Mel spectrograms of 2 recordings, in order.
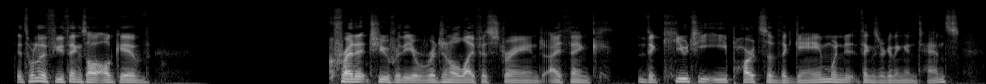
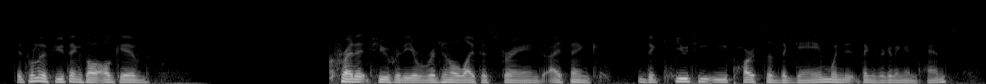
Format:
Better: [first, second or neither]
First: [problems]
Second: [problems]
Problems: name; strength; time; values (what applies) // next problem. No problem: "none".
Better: first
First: none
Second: muffled; very; fading above 1 kHz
